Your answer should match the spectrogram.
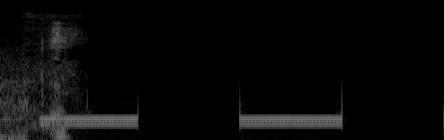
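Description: Telephone busy signal: a two-note tone beeping on for half a second and off for half a second, twice, meaning the line is engaged and the call cannot get through.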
